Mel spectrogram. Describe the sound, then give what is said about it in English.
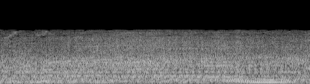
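The engine of a number 4 city bus idles steadily at a stop, a constant low rumble with a throbbing hum and a broad hiss. No voices are heard. “What bus is here? Is it the number 9? No, it's the number 4.”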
